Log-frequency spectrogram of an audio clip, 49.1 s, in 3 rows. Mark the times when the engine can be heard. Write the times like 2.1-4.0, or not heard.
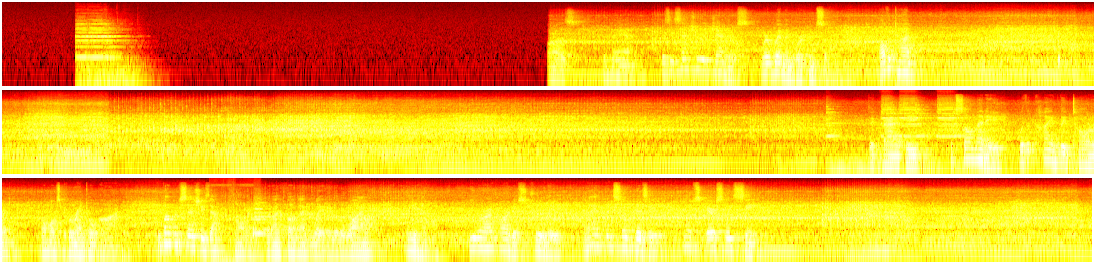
8.2-49.0.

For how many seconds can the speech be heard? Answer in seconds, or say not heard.
20 s.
